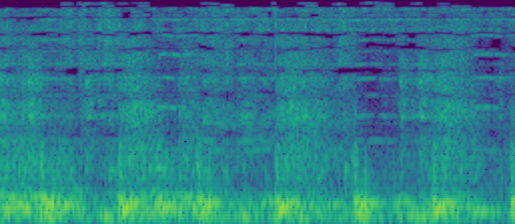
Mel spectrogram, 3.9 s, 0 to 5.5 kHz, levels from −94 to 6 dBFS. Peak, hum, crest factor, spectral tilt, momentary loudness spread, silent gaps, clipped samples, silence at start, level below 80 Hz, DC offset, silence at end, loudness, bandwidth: -8 dBFS; none; 14 dB; -8 dB/octave; 6 LU; none; under 0.1%; 0 s; -30 dBFS; under 0.1%; 0 s; -22 LUFS; 5.4 kHz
